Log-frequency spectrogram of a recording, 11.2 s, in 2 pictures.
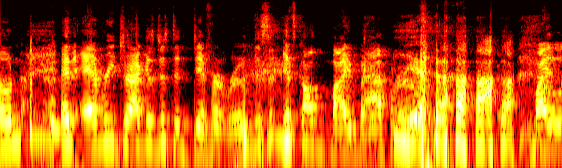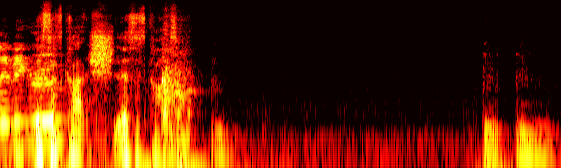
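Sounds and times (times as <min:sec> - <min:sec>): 
laughter: 0:00.0 - 0:00.8, 0:02.3 - 0:06.3
speech: 0:00.0 - 0:08.0
person clearing throat: 0:07.2 - 0:08.0, 0:10.4 - 0:11.2.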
